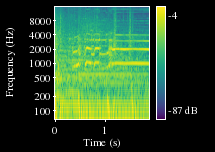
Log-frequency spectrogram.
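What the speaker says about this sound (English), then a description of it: "There are chickens in here." Chickens in the Danganronpa: Trigger Happy Havoc game cluck and squawk in a short burst of bright, repeated calls, close and clear with no talking.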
